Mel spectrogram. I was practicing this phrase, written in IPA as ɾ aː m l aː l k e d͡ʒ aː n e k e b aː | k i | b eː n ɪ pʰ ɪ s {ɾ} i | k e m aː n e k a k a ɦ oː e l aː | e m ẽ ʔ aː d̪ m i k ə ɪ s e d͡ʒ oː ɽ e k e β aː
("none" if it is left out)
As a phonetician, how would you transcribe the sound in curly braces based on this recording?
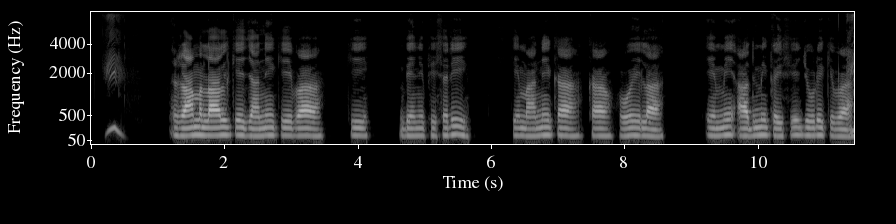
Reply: ɾ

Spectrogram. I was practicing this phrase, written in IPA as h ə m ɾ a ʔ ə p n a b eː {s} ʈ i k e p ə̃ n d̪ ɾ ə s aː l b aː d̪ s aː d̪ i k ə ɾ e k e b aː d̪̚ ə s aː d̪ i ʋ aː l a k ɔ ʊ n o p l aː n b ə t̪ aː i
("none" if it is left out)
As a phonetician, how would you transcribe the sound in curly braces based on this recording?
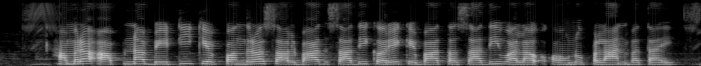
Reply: none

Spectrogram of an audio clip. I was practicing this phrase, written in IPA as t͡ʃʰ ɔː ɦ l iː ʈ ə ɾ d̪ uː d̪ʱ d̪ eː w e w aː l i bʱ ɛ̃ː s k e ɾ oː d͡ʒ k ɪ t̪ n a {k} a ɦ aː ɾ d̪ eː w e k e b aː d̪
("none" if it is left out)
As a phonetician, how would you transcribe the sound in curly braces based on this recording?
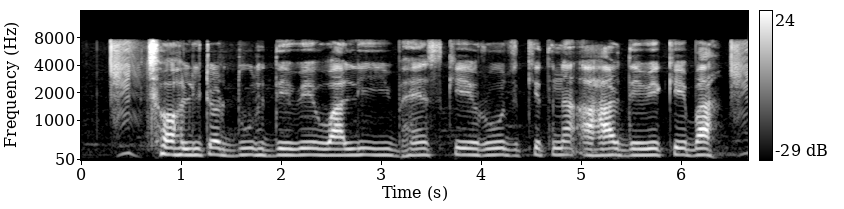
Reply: ʔ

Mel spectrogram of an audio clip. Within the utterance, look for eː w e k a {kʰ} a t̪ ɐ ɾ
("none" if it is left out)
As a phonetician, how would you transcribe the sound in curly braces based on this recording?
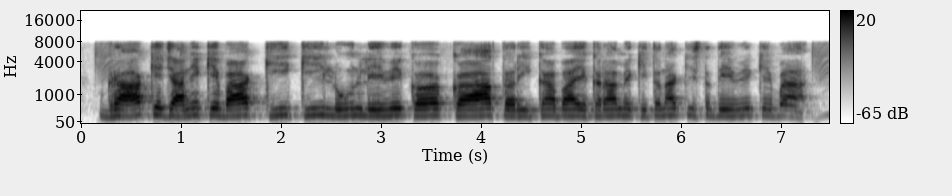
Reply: k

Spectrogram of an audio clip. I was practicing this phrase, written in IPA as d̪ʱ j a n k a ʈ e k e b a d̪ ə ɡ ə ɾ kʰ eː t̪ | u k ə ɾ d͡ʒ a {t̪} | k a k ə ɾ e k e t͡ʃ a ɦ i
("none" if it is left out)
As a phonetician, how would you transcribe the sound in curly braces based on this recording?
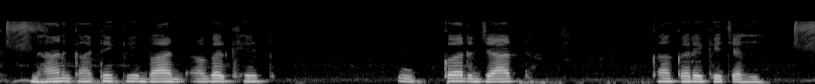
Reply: t̪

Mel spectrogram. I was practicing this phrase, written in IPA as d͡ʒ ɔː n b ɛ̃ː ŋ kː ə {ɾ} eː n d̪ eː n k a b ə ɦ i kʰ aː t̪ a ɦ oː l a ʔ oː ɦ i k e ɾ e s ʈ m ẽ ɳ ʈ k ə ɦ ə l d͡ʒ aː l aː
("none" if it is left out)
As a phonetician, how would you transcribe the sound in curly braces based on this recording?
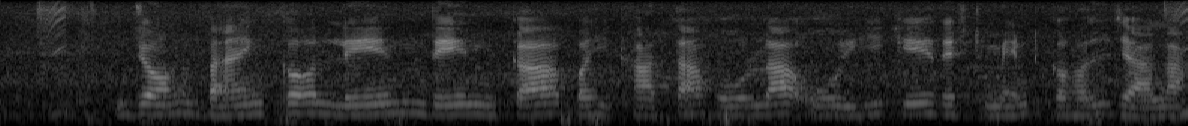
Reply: l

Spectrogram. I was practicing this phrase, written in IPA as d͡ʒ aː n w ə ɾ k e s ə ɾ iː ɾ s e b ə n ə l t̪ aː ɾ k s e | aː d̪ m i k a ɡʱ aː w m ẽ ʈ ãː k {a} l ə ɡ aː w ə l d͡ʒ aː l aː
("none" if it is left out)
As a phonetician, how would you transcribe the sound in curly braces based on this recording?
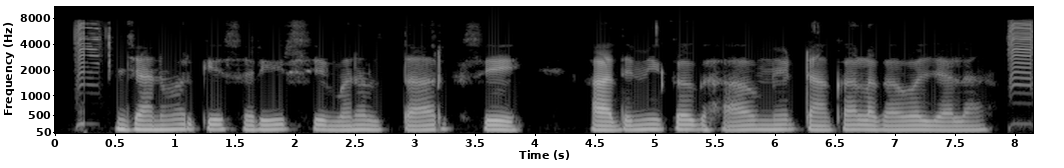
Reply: a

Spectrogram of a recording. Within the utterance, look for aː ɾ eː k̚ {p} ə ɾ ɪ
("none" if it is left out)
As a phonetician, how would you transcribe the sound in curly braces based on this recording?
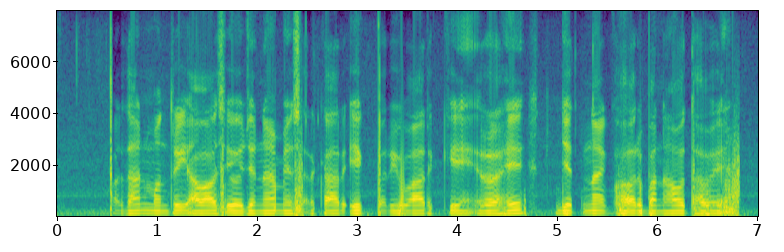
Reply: p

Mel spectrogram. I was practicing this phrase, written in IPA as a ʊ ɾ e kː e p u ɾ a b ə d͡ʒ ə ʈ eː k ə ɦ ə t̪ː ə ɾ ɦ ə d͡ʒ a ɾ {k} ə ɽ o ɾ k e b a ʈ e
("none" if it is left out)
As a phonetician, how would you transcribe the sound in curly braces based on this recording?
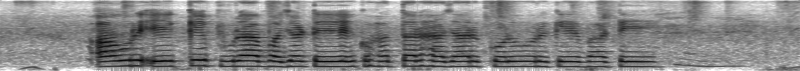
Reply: k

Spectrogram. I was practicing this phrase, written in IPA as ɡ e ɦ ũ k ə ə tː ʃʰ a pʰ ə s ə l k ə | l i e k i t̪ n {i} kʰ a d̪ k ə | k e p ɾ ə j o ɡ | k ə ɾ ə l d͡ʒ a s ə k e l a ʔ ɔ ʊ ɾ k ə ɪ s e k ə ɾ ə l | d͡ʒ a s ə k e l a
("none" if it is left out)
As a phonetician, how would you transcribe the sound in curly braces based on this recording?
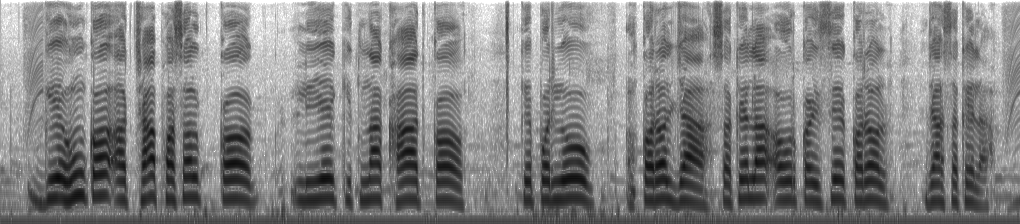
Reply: a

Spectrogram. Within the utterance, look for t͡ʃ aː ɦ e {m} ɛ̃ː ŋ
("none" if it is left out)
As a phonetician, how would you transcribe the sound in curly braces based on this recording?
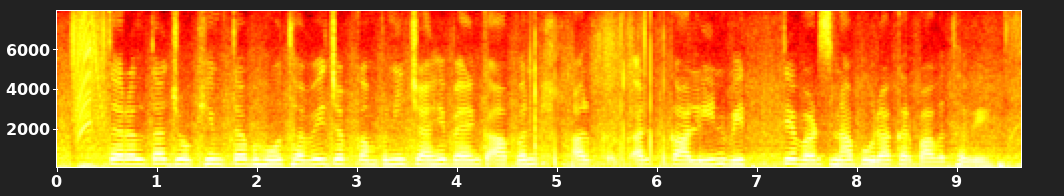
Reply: b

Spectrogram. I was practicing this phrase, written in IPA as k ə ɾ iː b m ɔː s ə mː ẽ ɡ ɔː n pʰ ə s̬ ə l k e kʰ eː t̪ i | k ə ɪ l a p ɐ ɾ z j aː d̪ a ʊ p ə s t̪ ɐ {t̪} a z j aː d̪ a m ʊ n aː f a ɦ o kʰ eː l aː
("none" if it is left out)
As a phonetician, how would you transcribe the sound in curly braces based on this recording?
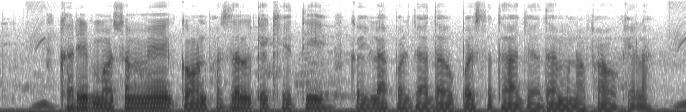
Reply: t̪ʰ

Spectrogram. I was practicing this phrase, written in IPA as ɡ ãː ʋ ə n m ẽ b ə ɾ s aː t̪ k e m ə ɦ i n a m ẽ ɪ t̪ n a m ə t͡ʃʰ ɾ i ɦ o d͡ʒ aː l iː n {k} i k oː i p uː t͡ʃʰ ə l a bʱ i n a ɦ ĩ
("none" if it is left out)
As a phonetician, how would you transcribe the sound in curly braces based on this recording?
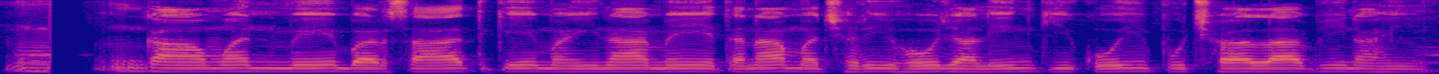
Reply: k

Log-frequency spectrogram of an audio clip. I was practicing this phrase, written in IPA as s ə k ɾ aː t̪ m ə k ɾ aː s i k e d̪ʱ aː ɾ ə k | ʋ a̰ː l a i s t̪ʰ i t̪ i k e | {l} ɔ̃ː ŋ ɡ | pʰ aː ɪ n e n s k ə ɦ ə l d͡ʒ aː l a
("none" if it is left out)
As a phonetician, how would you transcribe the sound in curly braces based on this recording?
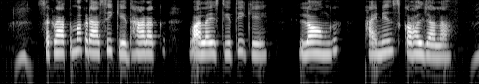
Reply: l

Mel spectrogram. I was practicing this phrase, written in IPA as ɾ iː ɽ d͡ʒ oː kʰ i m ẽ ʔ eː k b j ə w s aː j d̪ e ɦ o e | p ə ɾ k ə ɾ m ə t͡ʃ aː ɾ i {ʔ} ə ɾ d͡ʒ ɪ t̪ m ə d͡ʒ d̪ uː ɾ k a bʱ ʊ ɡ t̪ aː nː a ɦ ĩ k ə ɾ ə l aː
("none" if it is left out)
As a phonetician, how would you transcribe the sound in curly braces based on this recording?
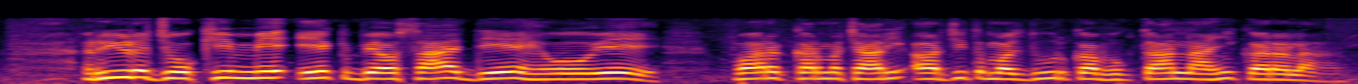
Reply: ʔ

